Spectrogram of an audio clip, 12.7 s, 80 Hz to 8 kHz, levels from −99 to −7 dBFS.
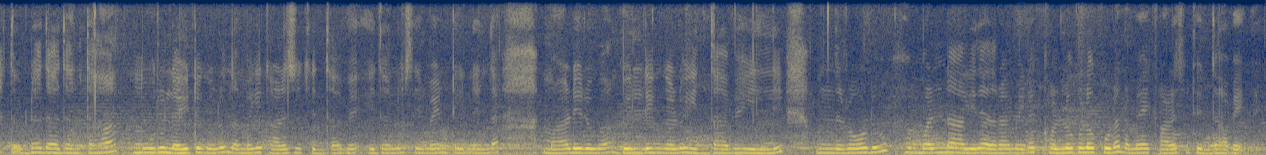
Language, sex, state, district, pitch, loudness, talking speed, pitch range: Kannada, female, Karnataka, Gulbarga, 215 Hz, -22 LUFS, 90 wpm, 205-225 Hz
